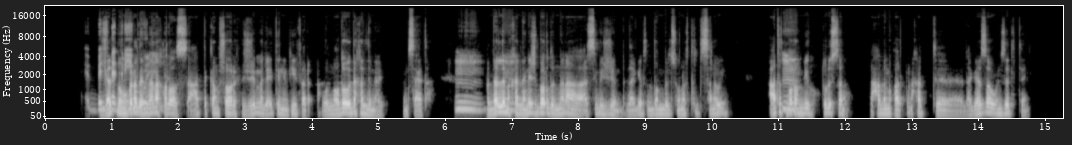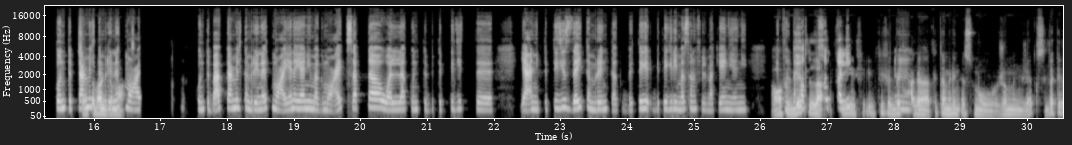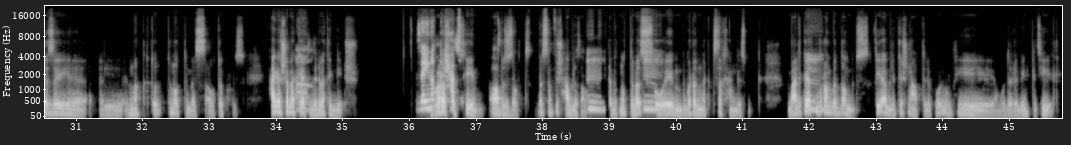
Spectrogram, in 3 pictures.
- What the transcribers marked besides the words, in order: in English: "الgym"; other background noise; in English: "الgym"; in English: "الدامبلز"; tapping; in English: "Jumping Jacks"; in English: "بالدامبلز"; in English: "application"
- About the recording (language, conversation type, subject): Arabic, podcast, إزاي بتحفّز نفسك إنك تلتزم بالتمرين؟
